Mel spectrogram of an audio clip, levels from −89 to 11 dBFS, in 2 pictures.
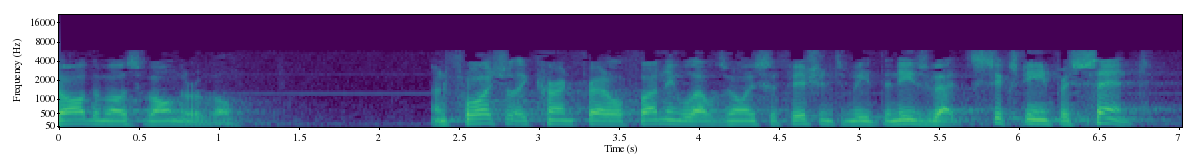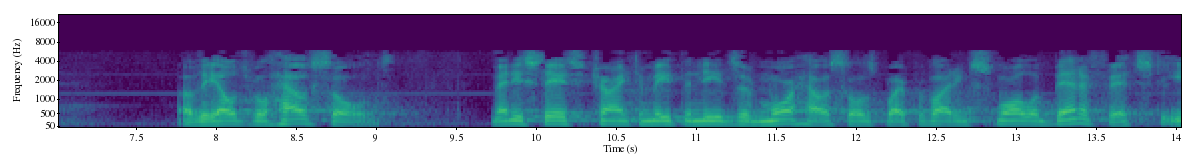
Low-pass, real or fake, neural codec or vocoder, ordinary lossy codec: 7.2 kHz; real; none; MP3, 24 kbps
